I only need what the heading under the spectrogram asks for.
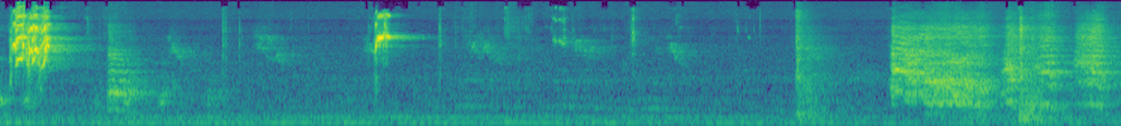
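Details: Olive-coloured peach-faced lovebird giving short, shrill, harsh chirps: a loud burst at the start, another sharp note near two seconds, then a broad rustling, scratchy noise toward the end over a low steady hum.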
